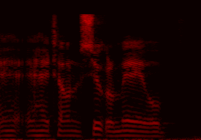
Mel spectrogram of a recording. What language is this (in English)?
Danish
